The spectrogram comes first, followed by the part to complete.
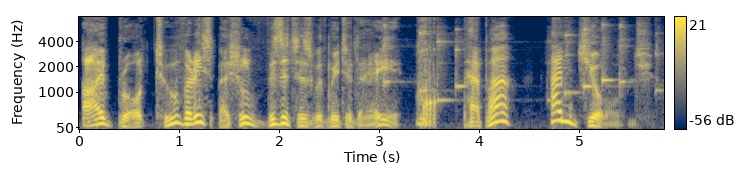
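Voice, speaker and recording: A jolly father pig in a preschool cartoon, gravelly and very animated. He takes his time and sounds gentle, proud and fatherly. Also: on the low side, measured pace, faint music behind, exaggerated voice. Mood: jovial, gentle. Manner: jovial, fatherly, chuckling.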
